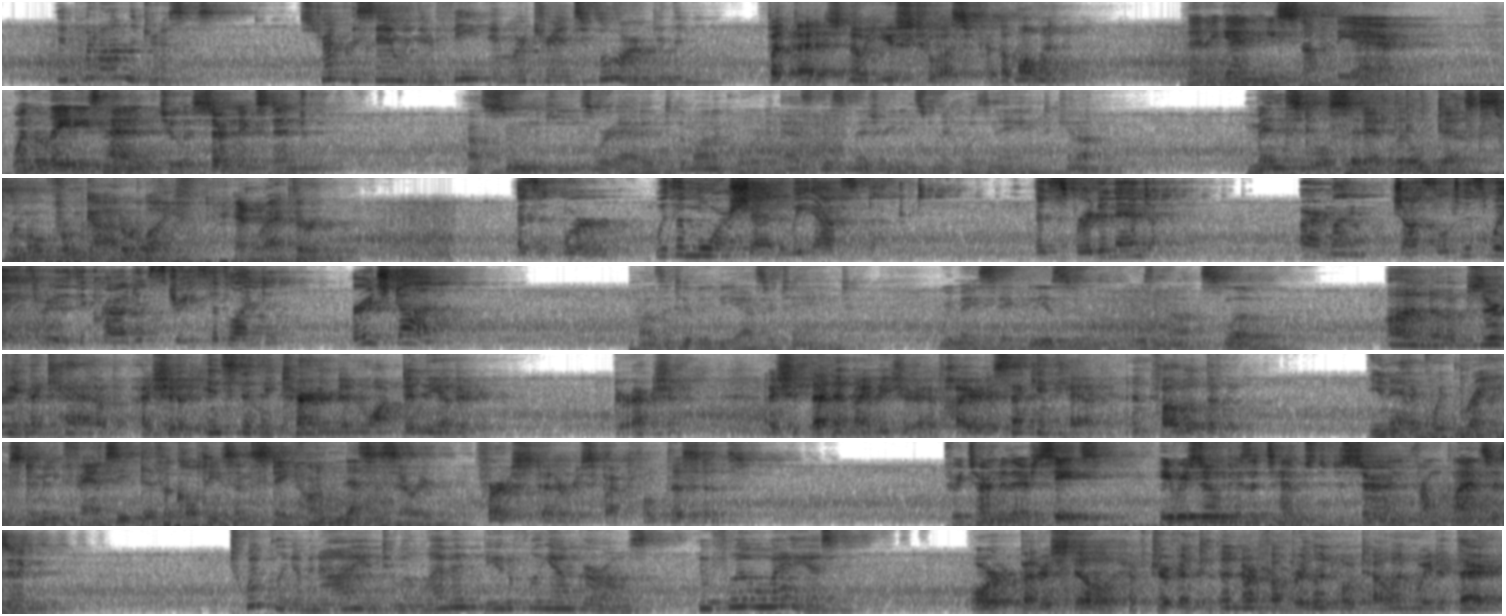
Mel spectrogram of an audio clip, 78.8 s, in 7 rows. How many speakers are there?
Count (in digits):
6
